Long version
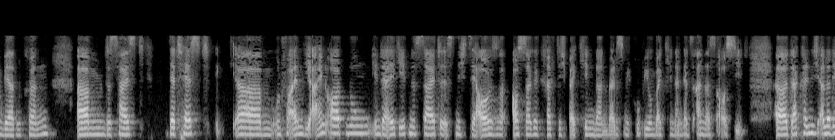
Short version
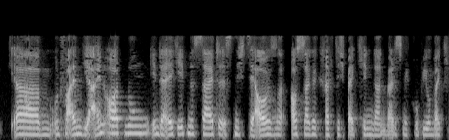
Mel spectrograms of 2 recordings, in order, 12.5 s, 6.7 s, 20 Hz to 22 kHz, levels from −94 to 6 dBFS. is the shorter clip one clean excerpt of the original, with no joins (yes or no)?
yes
